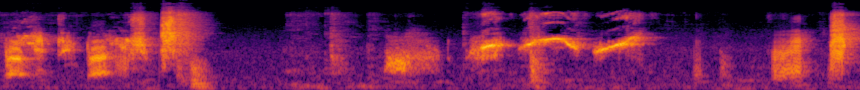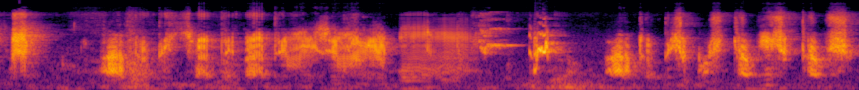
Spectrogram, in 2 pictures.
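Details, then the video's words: Budgerigar kept as a pet, talking a lot: blurred, buzzy speech-like phrases with a few looping whistles, a brief silence near the start, then continuous warbling chatter. "Muhabbet Kuşu Çimen Çok Konuşuyor.~Budgie Grass Talks a Lot"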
